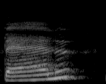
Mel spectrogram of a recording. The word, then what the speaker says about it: belle: And when you see words like belle and tourterelle, be sure to linger on the open E vowel and not the double L that follows. These words will rhyme with the word for wing, elle, A-I-L-E, which is not to be confused with bataille and taille. The spelling I-L-L-E is a grouping that becomes the J glide, so there's no L sound in these words at all.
